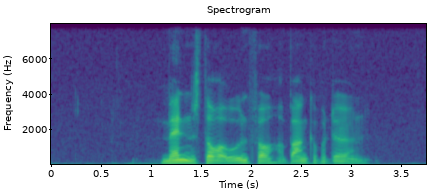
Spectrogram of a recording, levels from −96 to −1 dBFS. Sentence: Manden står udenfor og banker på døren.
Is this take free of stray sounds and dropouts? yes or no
yes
